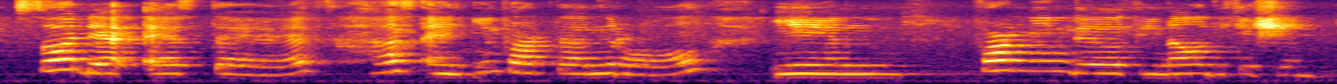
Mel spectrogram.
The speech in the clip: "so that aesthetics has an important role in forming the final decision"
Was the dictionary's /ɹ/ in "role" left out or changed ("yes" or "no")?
no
